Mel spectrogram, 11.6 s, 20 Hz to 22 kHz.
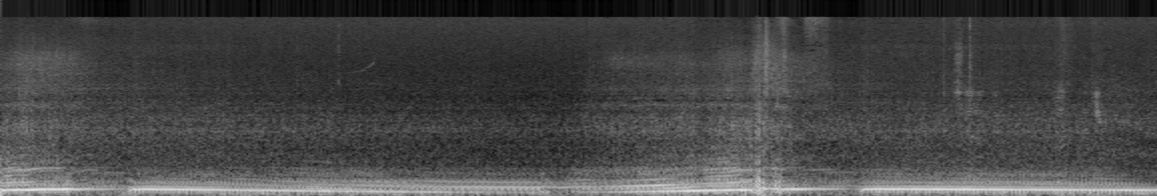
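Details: Mercedes S600 under heavy load and high boost: revs rise unevenly with stumbles and a sharp pop; extreme misfire, while idle and low-boost part throttle run fine.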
